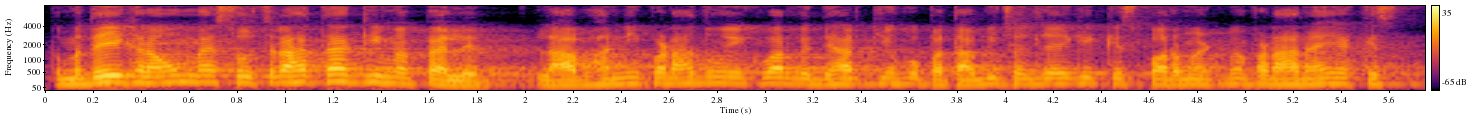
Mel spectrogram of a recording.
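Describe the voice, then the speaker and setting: A man's voice: a little high, rapid-fire, in a large hall. A man teaching an exam-prep maths lesson, walking through each step and often checking that students follow. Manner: chatty, repeats steps and checks understanding.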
